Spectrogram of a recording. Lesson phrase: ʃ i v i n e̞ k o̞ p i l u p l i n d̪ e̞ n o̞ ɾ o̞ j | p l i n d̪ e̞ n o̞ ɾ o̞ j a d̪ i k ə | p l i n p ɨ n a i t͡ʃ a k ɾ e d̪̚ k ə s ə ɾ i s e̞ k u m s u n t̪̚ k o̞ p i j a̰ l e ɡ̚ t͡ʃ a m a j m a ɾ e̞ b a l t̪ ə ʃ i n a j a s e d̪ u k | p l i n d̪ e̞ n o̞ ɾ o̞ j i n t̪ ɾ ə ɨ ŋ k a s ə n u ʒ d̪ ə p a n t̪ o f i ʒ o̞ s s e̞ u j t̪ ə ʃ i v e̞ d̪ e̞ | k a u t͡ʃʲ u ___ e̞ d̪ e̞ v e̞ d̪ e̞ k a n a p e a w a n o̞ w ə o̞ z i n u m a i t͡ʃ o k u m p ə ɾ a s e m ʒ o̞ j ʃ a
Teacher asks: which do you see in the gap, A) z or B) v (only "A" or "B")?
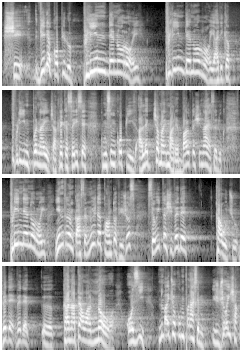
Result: B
